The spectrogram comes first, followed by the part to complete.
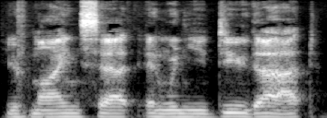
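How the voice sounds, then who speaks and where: A man's voice: low-pitched, completely flat delivery, a little slow, darkish tone. A man speaking as an interview guest in a reflective, conversational way, thoughtful and often searching for his words. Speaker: interview guest, business owner.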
